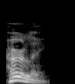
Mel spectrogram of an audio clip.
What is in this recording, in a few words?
"hurling", pronounce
